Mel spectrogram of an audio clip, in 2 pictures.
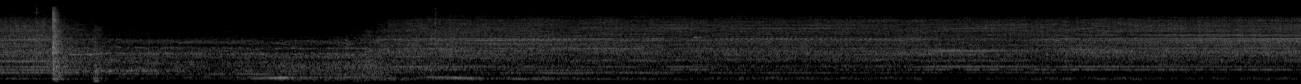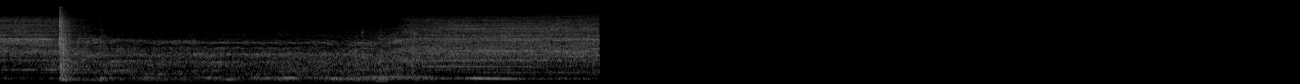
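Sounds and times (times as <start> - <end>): robot vacuum whine: 0.0 - 19.0.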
